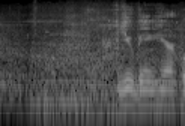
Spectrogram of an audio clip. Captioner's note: crying softly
